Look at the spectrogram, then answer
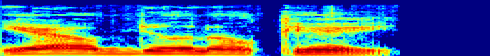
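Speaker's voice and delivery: far-off ventriloquist voice. A ventriloquist shows how to throw the voice, the puppet answering: thrown voice, sounding far away. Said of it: "So it just sounds like it's it's far away".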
